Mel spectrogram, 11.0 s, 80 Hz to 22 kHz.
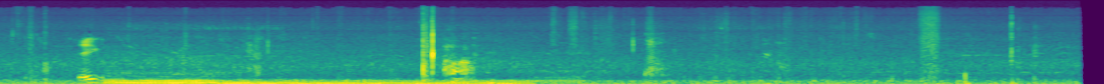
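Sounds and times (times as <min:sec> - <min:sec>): low steady rumble: 0:00.0 - 0:05.7.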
